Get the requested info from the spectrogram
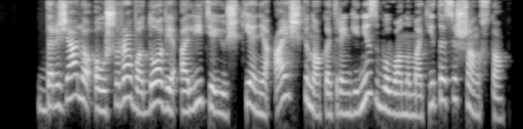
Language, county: Lithuanian, Vilnius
